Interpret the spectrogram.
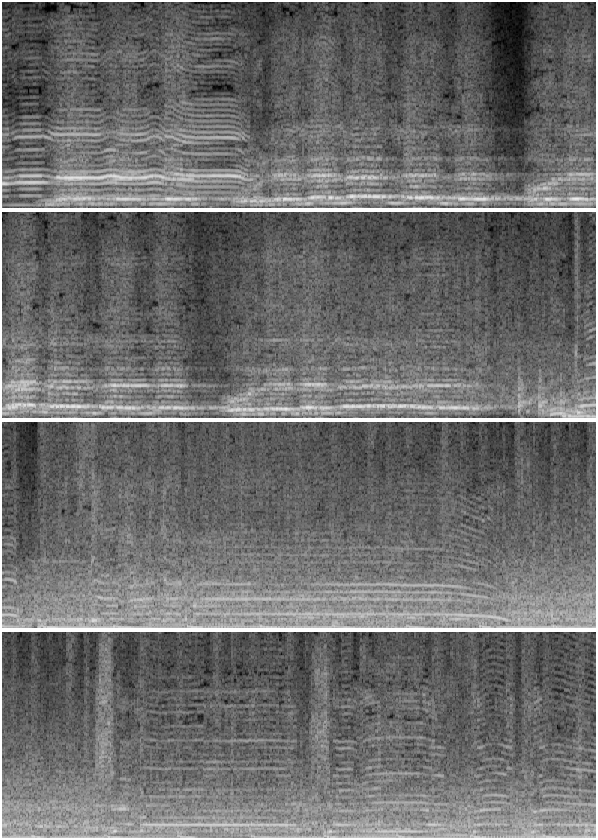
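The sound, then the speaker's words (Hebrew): Loud intro theme music plays throughout, opening with a sustained melodic passage before shifting about halfway into a fuller, bass-heavy arrangement with a steady beat. No one speaks over it. “אז פתיח, יצאנו לדרך.”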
